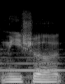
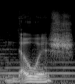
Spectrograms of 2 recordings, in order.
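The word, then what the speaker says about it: Naoise: Yes, it is pronounced Nisha, not Noish.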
